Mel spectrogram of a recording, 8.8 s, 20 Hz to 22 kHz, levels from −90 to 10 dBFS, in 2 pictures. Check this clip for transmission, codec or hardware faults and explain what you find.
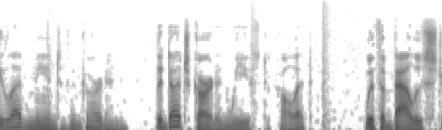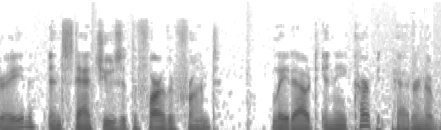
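One fault runs through the whole clip: overdone noise removal. A noise reduction stage set far too aggressively shuts off individual frequency bands that sit near its noise estimate, taking quiet parts of the speech along with them. Pauses drop to near silence with twinkling specks.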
